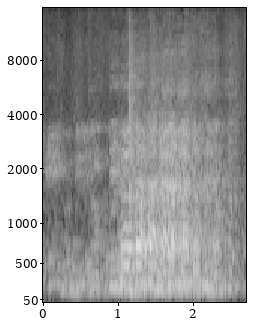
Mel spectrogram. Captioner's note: laugh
